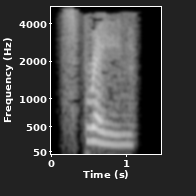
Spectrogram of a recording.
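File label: "sprain", English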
